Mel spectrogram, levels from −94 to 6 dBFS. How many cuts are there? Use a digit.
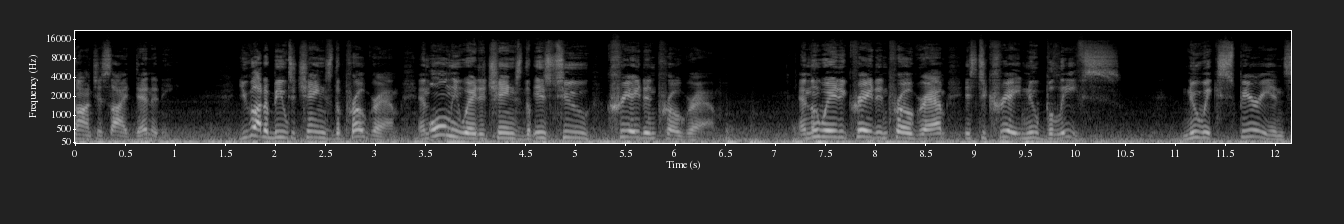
6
